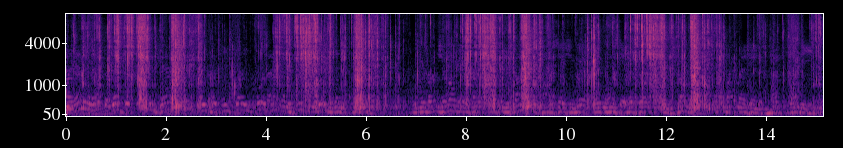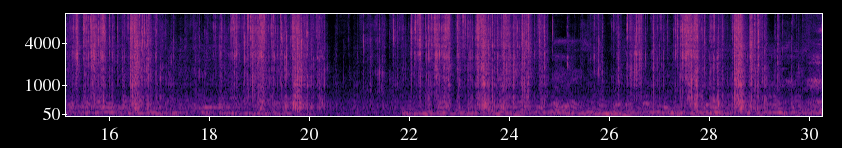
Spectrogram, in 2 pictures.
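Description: Foil trading-card pack wrappers crinkling and tearing as packs are ripped open and handled, in crackly bursts every second or two.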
